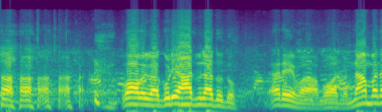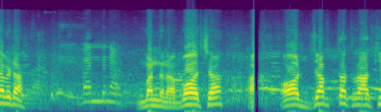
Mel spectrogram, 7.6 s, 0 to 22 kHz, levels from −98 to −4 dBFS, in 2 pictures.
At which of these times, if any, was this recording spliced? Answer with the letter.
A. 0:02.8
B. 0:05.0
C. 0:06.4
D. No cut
C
